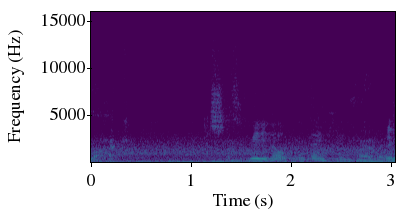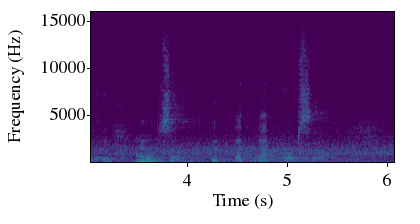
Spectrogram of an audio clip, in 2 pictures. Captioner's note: laugh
